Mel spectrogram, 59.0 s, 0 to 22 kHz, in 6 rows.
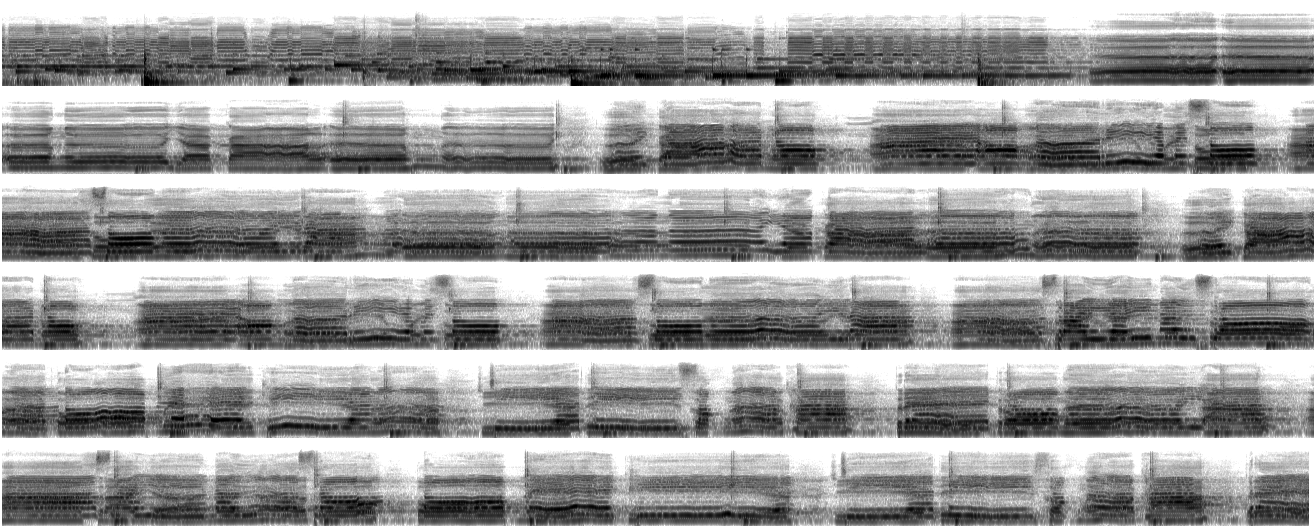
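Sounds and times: ornamented melody: 0.0s - 8.2s
short percussive strikes: 0.0s - 8.2s.

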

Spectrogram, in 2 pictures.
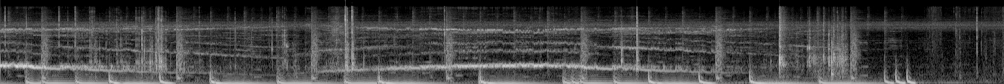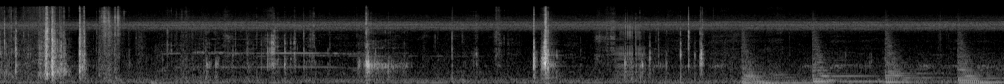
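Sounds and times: toy parts clicking and clattering: 0.0s - 8.7s, 9.6s - 17.3s
background music: 0.0s - 9.6s, 17.5s - 20.0s.

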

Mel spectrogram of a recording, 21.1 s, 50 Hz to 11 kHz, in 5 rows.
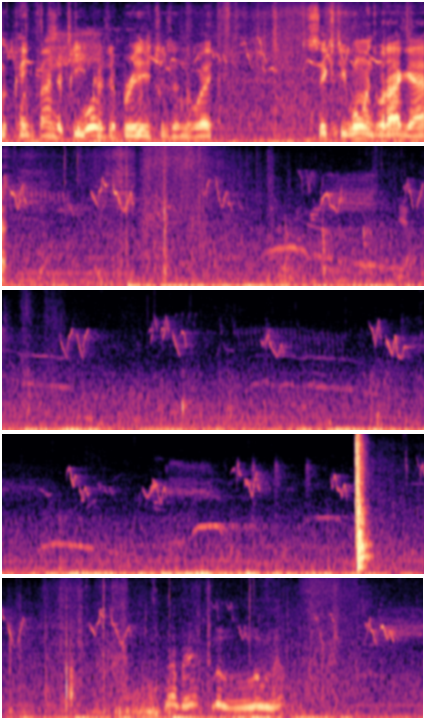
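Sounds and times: small birds chirping: 0.0s - 21.0s
bow being shot: 16.2s - 16.5s.

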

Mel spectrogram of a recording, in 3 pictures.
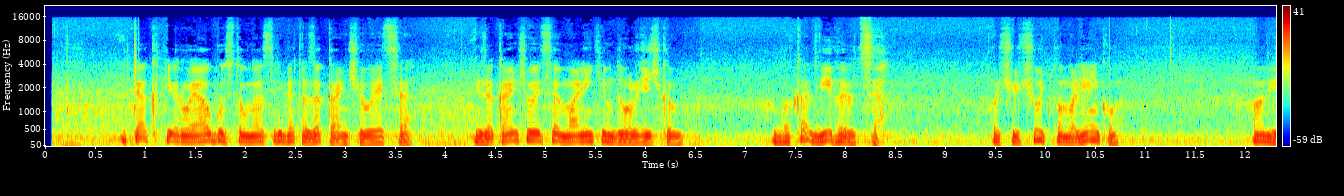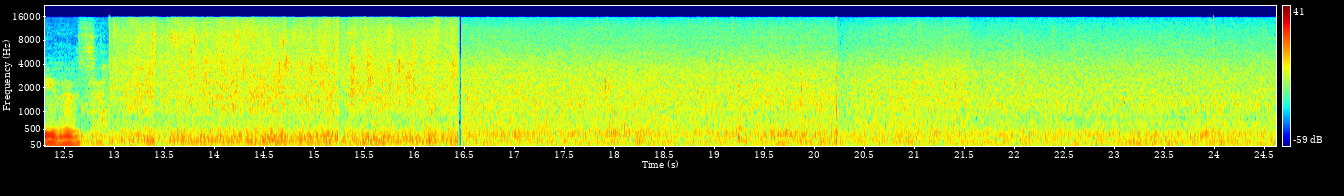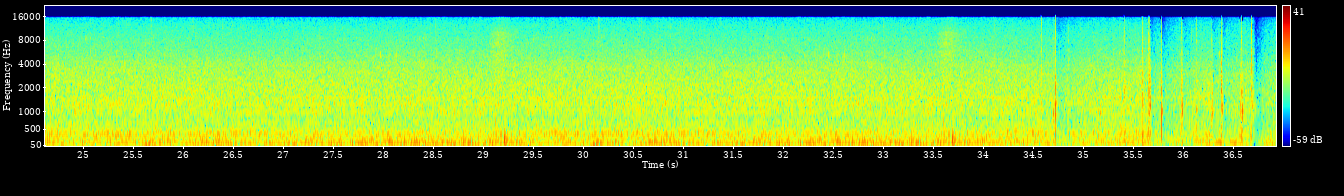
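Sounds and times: rain falling: 12.8s - 36.9s.

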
